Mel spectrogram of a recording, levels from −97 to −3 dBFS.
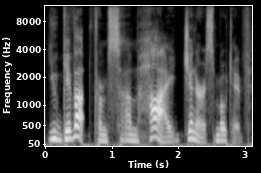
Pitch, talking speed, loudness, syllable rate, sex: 155 Hz, 155 wpm, -19 LUFS, 4.0 syllables/s, male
